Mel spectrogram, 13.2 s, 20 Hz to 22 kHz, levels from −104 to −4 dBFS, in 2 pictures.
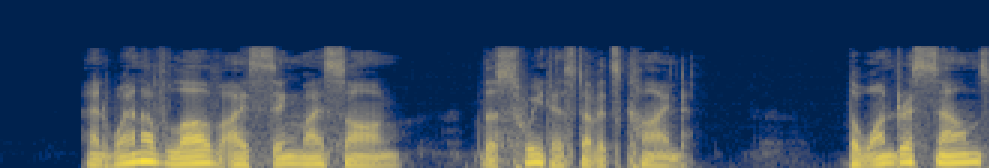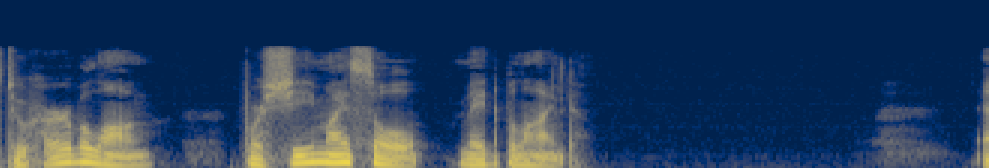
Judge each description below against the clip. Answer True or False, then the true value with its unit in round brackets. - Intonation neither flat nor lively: False (6.2 semitones)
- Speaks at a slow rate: True (115 wpm)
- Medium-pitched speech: False (105 Hz)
